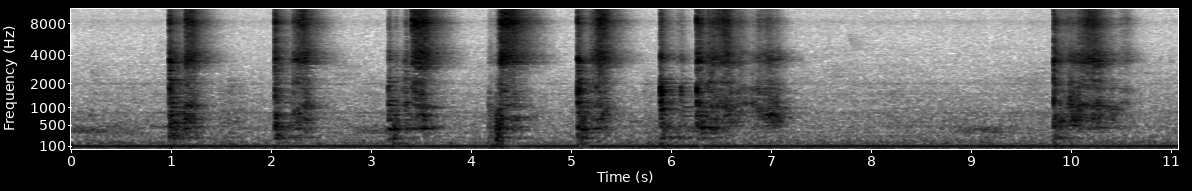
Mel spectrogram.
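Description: Metal spatula scraping across a wok, scooping up fried rice vermicelli: a run of short scrapes about a second apart, then one more near the end.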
